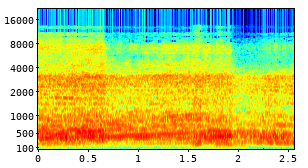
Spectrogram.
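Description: A drag race car engine roars loudly and steadily, with a brief shift in pitch near the end.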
